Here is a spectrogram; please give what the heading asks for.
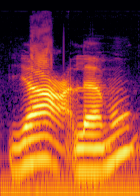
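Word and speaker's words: يَعْلَمُ: यअलमु, आइन को अच्छी तरह से गले के दरमियान से पढ़ेंगे।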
